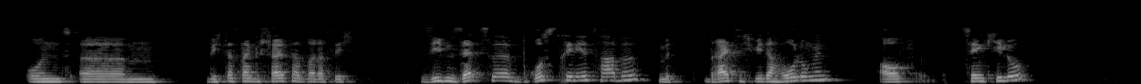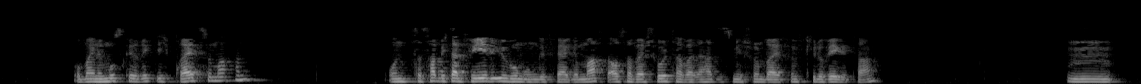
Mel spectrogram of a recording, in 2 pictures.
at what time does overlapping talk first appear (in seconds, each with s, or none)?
none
